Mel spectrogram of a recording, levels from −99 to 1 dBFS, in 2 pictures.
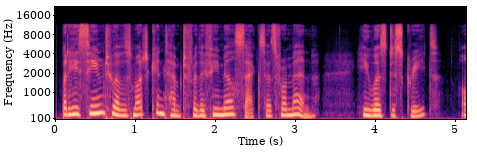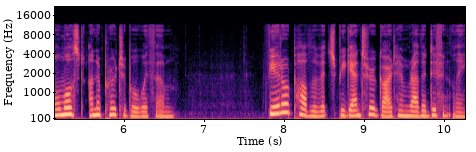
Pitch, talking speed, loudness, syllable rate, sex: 195 Hz, 175 wpm, -17 LUFS, 5.9 syllables/s, female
